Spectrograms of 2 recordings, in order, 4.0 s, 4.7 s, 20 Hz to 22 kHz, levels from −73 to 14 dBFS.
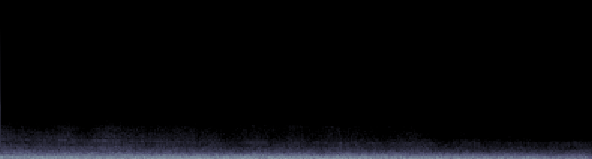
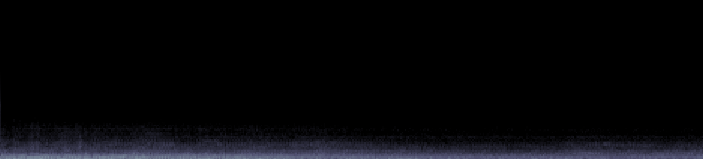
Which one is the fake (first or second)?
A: second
